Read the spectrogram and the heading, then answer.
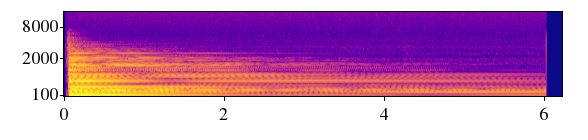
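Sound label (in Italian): Do1 orig, Ascolta il martello originale DO 1, al quarto livello di sollecitazione meccanica (f)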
